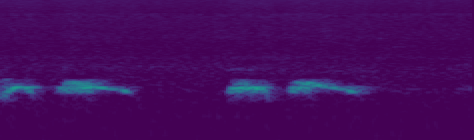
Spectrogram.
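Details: Spotted dove decoy heard at a distance, its calls used to attract wild doves: two pairs of low, soft coos, each a short note then a longer one, over a steady background hiss.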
